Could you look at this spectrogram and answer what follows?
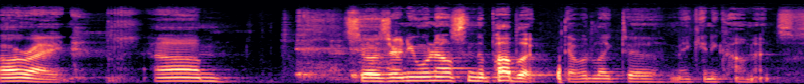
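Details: Adult speaker; typical voice.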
